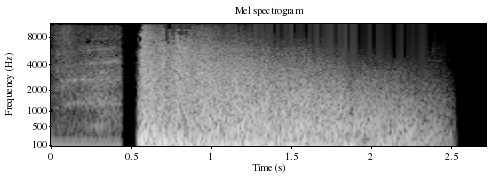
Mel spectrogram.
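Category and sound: sound effect, cannon fire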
